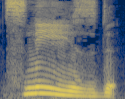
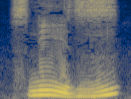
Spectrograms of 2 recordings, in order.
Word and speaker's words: sneezed: She sneezed. Sneezed. Sneezed. Okay, simply a d.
